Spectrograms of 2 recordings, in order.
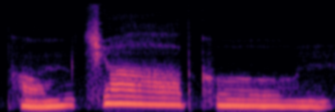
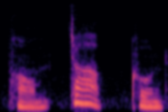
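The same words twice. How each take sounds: First: "Pom chop kun" very slow, one continuous glide; co-articulated tones. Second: "pom", "chop", "kun" as three short separate words; quicker isolated tones. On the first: Teacher demonstrates co-articulation, "Pom chop kun" slowly drawn out and connected. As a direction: stretch and join "Pom chop kun" with no breaks. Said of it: "Co-articulation, add that, here's what you got". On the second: Teacher shows not-yet-connected speech, "pom, chop, kun" each separate. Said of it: "you could say that quickly". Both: Shown as a demonstration.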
